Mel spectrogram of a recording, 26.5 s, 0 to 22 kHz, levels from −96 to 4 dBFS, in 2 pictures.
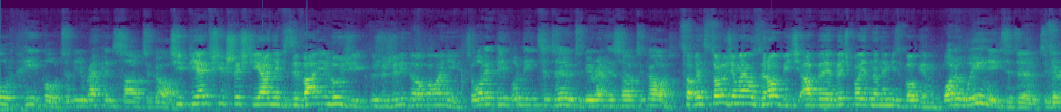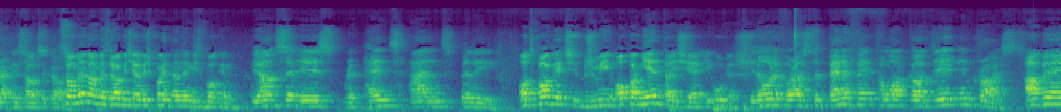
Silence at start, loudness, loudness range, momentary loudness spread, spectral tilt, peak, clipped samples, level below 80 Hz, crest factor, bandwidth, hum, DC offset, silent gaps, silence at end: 0 s; -19 LUFS; 5 LU; 11 LU; -5 dB/octave; 0 dBFS; under 0.1%; -52 dBFS; 18 dB; 16 kHz; none; under 0.1%; none; 0 s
